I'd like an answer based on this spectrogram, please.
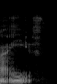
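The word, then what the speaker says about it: naïve: mouth, but trust me, those two dots, Are what bring the ieev sound to naive. Without it, we're going back to the caves and rhyming with it to.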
